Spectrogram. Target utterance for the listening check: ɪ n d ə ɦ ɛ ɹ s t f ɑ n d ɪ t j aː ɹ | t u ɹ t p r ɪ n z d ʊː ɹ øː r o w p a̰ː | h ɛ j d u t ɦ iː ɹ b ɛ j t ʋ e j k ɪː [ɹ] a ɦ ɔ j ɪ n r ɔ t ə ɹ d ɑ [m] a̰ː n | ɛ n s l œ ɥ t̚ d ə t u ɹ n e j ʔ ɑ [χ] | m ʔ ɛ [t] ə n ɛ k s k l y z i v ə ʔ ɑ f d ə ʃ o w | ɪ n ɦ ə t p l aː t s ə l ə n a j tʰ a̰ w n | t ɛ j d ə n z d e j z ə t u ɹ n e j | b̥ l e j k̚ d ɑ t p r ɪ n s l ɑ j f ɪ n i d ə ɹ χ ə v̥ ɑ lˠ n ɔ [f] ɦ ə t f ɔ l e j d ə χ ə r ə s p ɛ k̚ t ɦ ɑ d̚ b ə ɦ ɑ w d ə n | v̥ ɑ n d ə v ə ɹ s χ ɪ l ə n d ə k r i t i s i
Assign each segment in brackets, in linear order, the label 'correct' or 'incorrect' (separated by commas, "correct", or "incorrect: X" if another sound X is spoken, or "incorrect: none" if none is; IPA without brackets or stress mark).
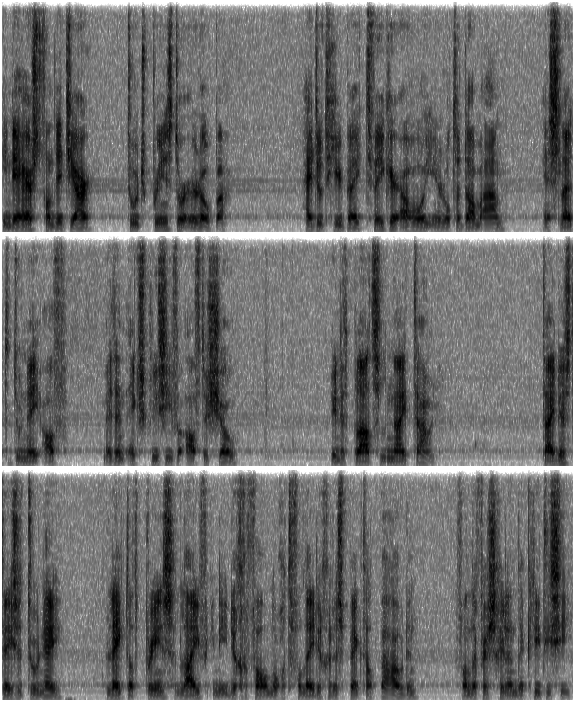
correct, correct, incorrect: f, correct, incorrect: χ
